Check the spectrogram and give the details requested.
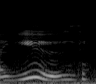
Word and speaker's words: use: use all right now use is tricky because it sounds like it starts with a y but it doesn't it starts with a u u s e u s e use now it sounds like it has what a y and then it sounds like it has what ooh and listen to the last sound yes what sound is that the z that's right and is the e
